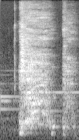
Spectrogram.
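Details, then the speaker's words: Two harsh coughs from an adult in the background, the first longer, heard over steady video-game music during a live stream; coughing. "oh you can hear my husband coughing in the background which is really cool"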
